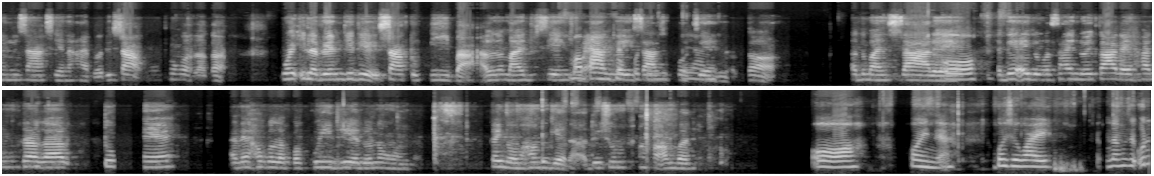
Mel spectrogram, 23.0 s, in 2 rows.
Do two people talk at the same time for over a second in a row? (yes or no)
yes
